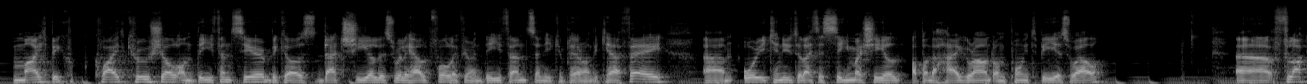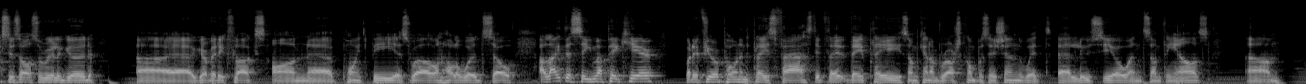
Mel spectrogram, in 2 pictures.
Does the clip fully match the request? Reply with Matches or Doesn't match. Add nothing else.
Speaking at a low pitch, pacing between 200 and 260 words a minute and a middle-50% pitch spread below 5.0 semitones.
Matches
